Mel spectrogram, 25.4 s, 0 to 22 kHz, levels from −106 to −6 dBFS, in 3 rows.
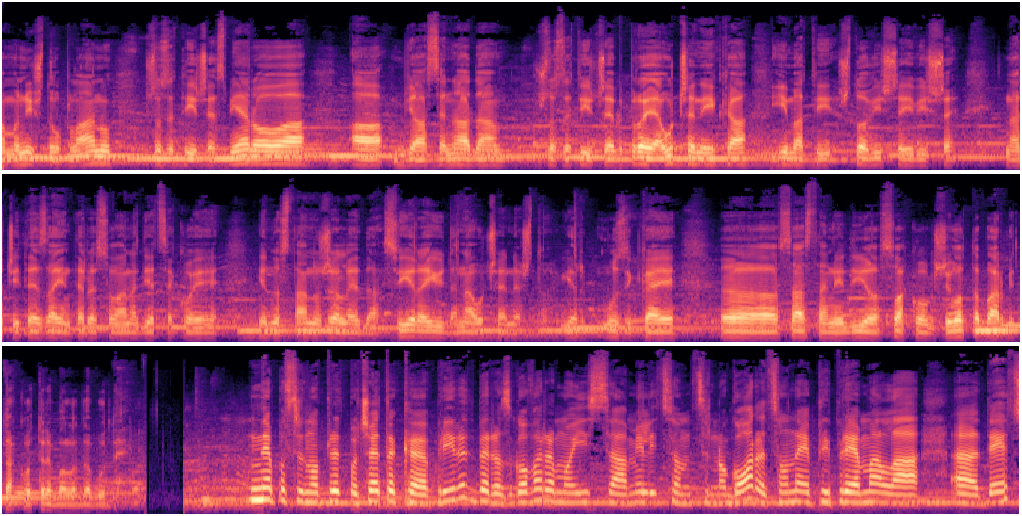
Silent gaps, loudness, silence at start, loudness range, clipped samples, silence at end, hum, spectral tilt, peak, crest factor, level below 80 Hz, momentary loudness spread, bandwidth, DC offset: none; -21 LUFS; 0 s; 8 LU; under 0.1%; 0 s; none; -5 dB/octave; -2 dBFS; 20 dB; -70 dBFS; 13 LU; 17.5 kHz; under 0.1%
